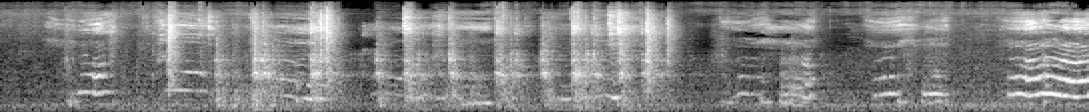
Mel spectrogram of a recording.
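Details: A Miniature Dachshund, shut in its cage as punishment and no longer able to stand it, yaps in sharp, rapid bursts mixed with high whines, demanding to be let out.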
